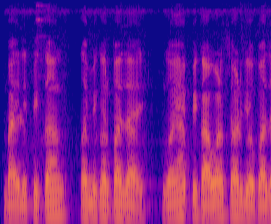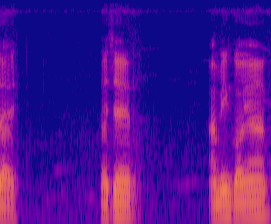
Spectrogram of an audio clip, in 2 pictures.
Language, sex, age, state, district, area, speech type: Goan Konkani, male, 45-60, Goa, Quepem, rural, spontaneous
